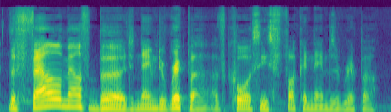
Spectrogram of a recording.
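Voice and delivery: usual speaking voice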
